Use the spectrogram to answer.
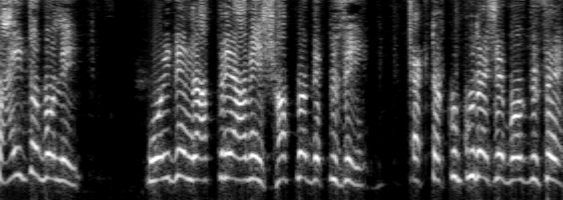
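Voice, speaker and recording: In a cartoonish character voice with an extremely high pitch, a woman talks at a moderate pace in a monotone, flat intonation and very even loudness, with a dry, close sound and no echo. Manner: gruff, scolding.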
